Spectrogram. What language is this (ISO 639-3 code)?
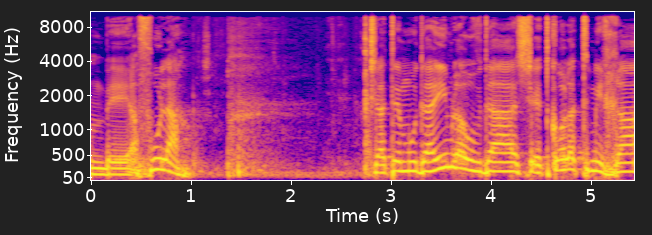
heb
